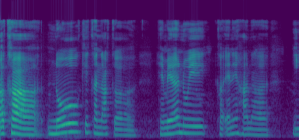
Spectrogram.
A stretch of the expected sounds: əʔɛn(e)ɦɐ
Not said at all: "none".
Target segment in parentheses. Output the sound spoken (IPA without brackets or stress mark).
e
